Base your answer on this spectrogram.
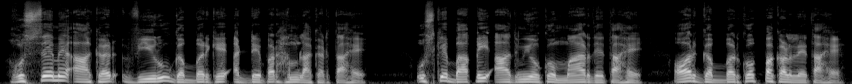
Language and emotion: Urdu, neutral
